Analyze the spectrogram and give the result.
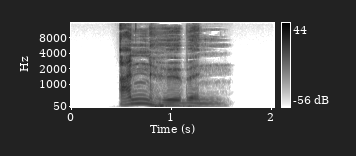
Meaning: first/third-person plural dependent subjunctive II of anheben
- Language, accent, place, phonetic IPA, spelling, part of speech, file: German, Germany, Berlin, [ˈanˌhøːbn̩], anhöben, verb, De-anhöben.ogg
